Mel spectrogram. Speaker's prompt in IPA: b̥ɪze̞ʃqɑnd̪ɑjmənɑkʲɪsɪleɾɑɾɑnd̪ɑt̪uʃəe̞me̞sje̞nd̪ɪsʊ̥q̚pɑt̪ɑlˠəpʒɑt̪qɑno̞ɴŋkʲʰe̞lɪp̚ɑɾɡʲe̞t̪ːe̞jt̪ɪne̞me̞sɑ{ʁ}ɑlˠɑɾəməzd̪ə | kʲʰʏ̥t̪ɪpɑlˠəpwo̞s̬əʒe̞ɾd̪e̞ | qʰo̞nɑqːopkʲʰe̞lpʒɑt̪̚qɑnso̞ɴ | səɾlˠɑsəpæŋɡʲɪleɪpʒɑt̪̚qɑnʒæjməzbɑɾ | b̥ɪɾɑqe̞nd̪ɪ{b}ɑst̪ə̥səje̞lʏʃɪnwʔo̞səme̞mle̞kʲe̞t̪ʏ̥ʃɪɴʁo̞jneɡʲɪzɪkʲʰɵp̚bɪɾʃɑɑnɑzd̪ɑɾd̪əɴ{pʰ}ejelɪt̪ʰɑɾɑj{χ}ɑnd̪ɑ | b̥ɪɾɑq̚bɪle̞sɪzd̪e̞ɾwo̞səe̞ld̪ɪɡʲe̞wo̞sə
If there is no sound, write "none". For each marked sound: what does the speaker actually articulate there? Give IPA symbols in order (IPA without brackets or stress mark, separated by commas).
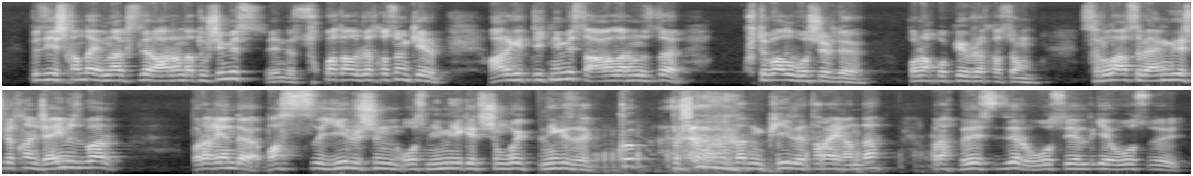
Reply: ʁ, b, pʰ, ʁ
